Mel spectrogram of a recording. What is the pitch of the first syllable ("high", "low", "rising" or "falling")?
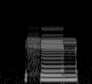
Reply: high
